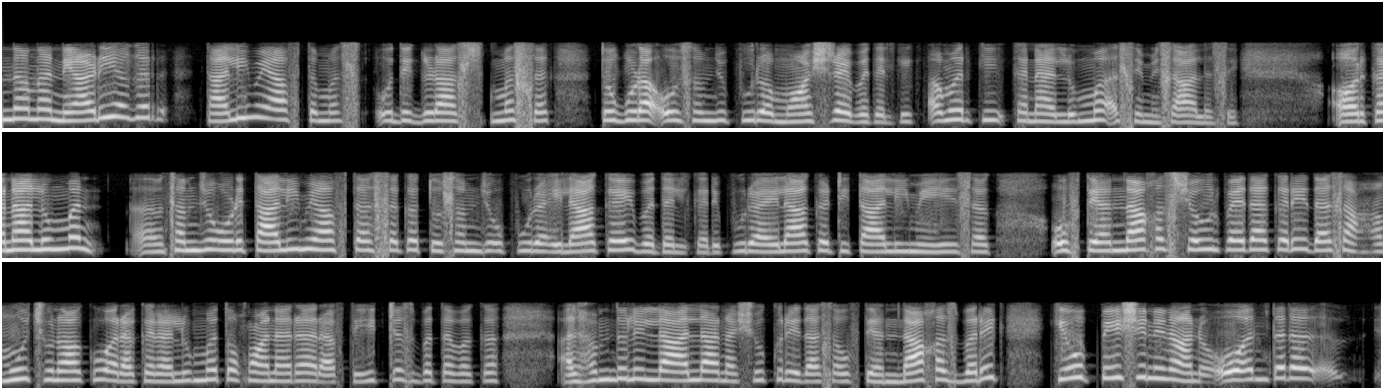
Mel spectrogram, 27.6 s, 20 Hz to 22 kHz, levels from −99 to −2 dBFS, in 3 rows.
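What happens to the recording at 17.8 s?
At 17.8 s the speech carries aliasing, present through the whole clip. Energy above 6 kHz has folded back below that edge, which fits a drop to a 12 kHz rate without filtering. Sibilants sound gritty and metallic, with spurious tones roughly 20 dB under the signal.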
